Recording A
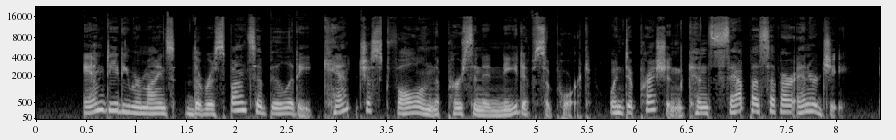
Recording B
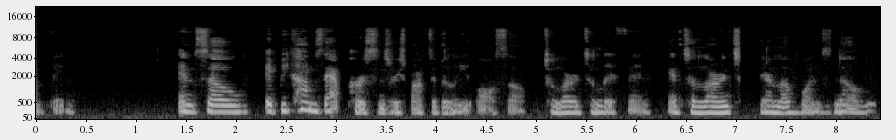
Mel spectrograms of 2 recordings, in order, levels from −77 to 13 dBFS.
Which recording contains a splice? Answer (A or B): B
